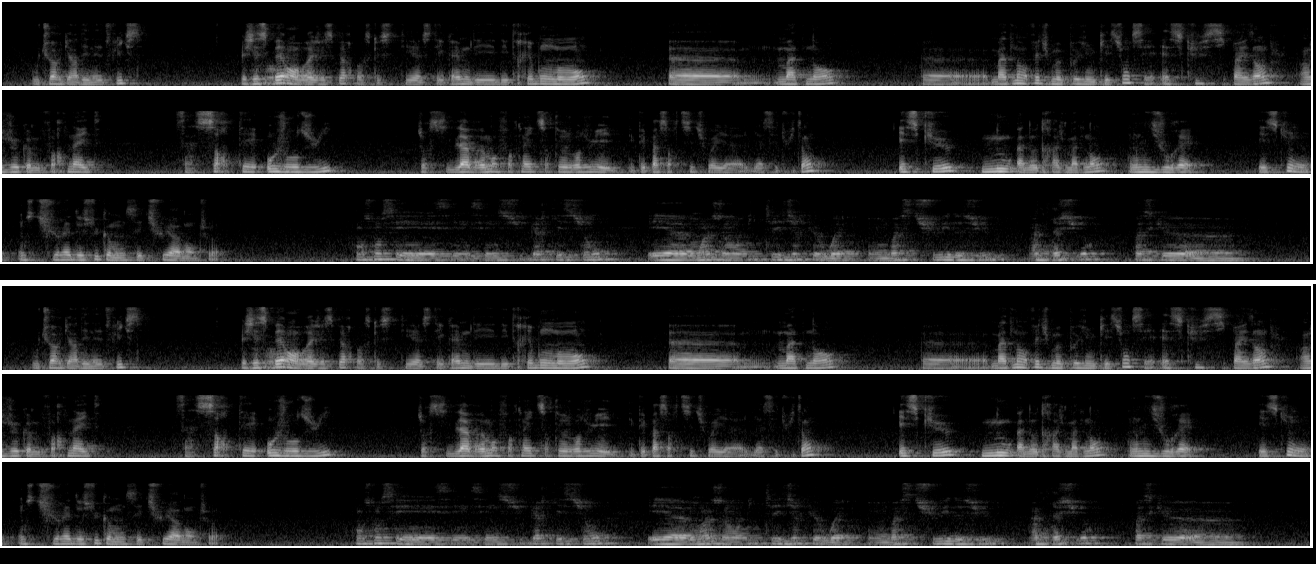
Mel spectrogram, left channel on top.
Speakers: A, in the centre; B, on the right.
A: où tu vas regarder Netflix. J'espère,
B: Mhm.
A: en vrai, j'espère, parce que c'était, euh, c'était quand même des, des très bons moments. Euh, maintenant, euh, maintenant, en fait, je me pose une question, c'est est-ce que si, par exemple, un jeu comme Fortnite, ça sortait aujourd'hui, genre si là, vraiment, Fortnite sortait aujourd'hui et n'était pas sorti, tu vois, il y a, il y a 7-8 ans, est-ce que nous, à notre âge maintenant, on y jouerait? Est-ce qu'on on se tuerait dessus comme on s'est tué avant, tu vois?
B: Franchement c'est c'est une, c'est une super question et euh, moi j'ai envie de te dire que ouais, on va se tuer dessus à
A: Ok.
B: coup sûr parce que euh,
